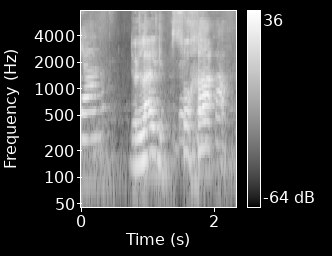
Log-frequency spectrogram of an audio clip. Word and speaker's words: soja: de Soja. Soja se dice igual que en español, pero se pronuncia soja.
